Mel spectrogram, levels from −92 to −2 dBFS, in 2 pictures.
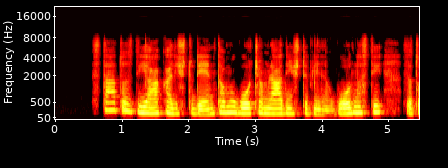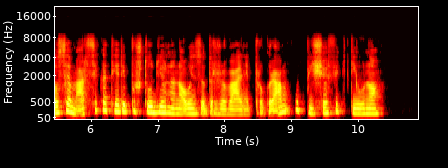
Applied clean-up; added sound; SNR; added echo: none; none; none; none.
